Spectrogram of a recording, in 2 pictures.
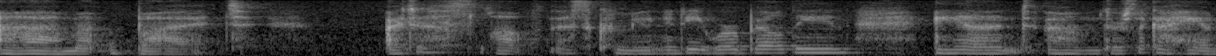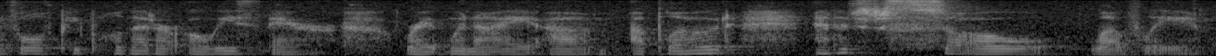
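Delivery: soft, hushed, quiet whisper. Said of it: "I'm talking quietly 'cause Joff's sleeping".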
